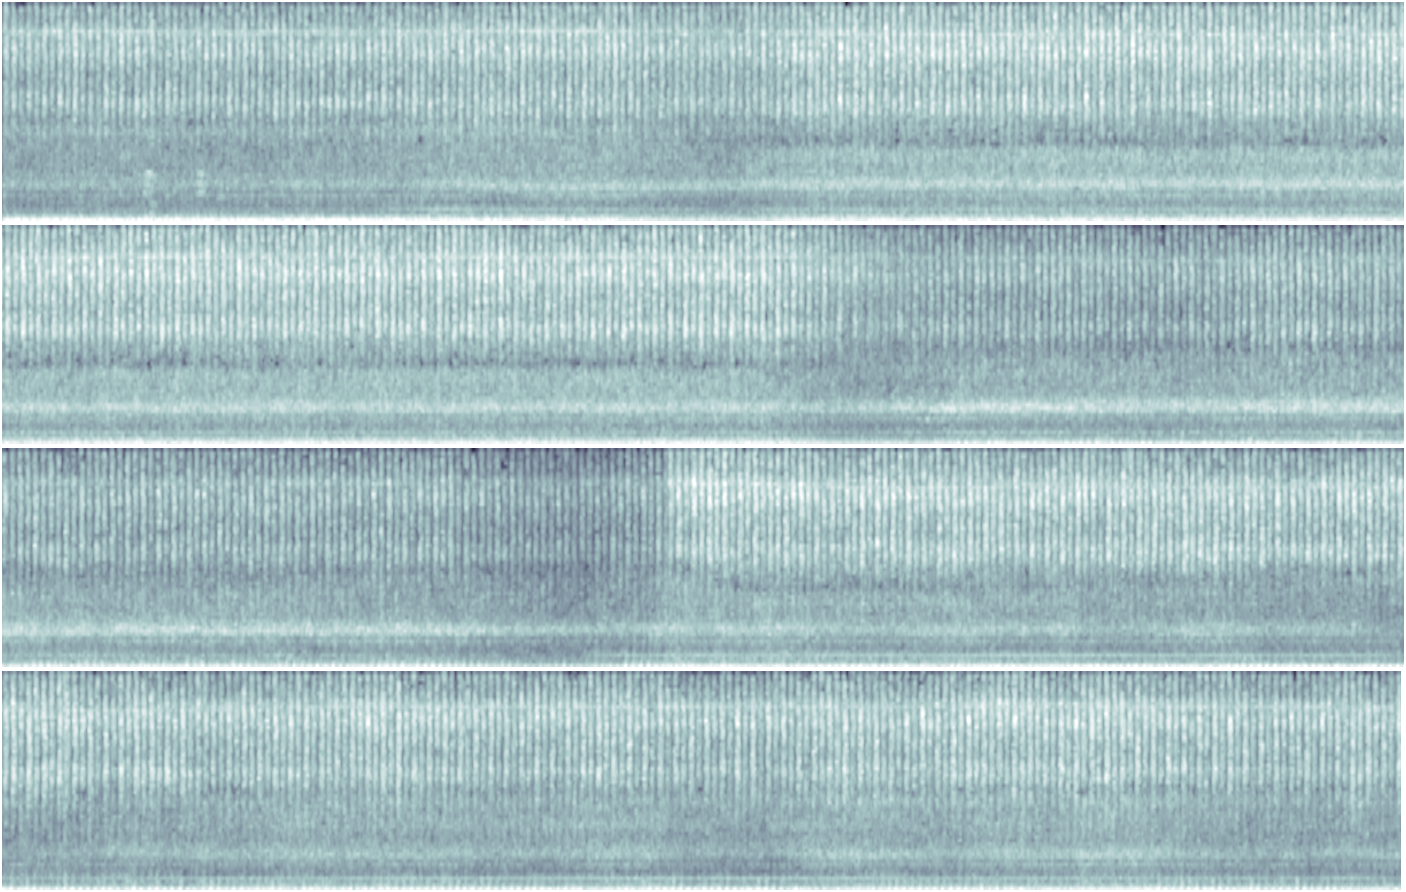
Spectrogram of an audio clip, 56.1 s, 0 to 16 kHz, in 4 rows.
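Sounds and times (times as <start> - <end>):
helicopter rotor and turbine drone: 0.0 - 56.0
thin steady whine: 0.0 - 56.0.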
